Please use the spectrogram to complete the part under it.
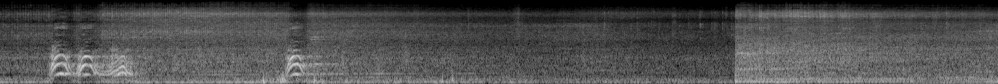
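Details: A very angry dog lets out a fast pair of barks, then one more two seconds later, before a steady background roar, like passing traffic, takes over.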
